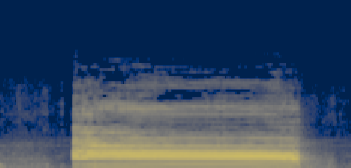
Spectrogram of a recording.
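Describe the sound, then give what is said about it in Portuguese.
A single drawn-out mechanical bleat from a little toy sound box, imitating a Swiss goat or cow, holding one steady buzzy pitch for about a second and a half before cutting off abruptly. Loud, with no talking. “uma cabra suíça ou uma vaca suíça, ou o que é isto.”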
